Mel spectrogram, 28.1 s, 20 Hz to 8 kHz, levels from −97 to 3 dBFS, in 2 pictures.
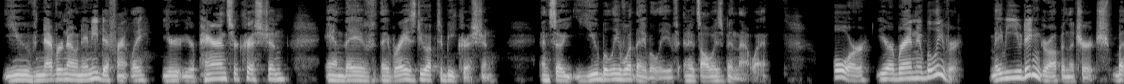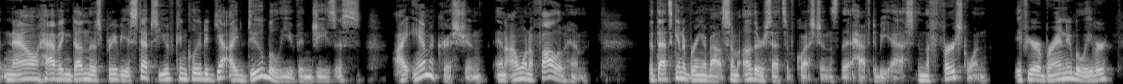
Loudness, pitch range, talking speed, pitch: -25 LUFS, 120-150 Hz, 205 wpm, 130 Hz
